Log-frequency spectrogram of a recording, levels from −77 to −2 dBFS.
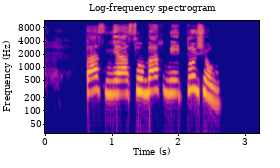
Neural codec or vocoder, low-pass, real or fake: none; 9.9 kHz; real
